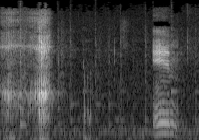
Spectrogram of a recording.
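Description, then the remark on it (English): A child mimics a pig with two fairly loud oinks: a rough, snorty burst, a brief pause, then a shorter, more voiced squealing oink. “I'm a pig.”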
